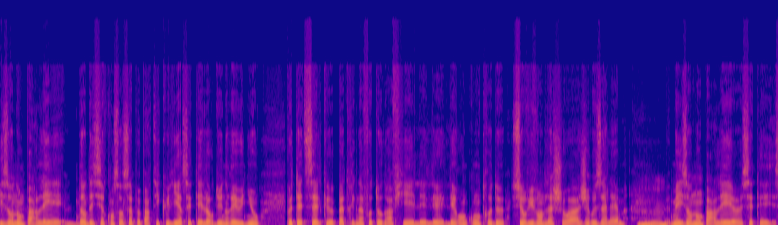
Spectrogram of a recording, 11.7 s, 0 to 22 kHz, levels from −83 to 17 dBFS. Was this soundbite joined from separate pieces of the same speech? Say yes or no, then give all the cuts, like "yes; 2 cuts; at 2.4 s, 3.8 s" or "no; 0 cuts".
yes; 5 cuts; at 1.0 s, 4.3 s, 5.3 s, 6.2 s, 7.6 s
